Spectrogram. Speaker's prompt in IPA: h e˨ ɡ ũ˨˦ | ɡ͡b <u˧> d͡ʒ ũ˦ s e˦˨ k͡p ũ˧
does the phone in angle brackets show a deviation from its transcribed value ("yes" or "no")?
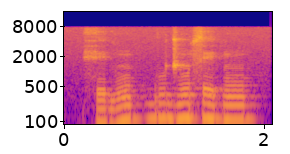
yes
